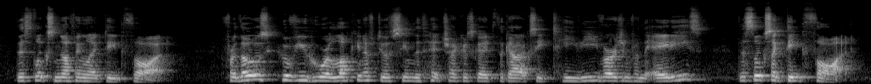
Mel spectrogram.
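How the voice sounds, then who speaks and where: Amid noticeable background noise, a man talks at a fairly quick pace in a high-pitched voice. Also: ordinary pitch variation. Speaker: video reviewer. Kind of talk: bloopers from a comedy review recording.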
